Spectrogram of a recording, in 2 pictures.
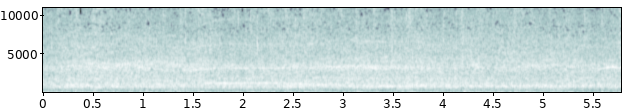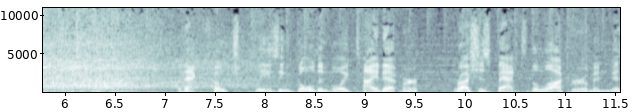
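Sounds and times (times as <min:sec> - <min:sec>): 
huge football stadium crowd roaring and cheering after a touchdown: 0:00.0 - 0:11.5
speech: 0:07.2 - 0:11.5.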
